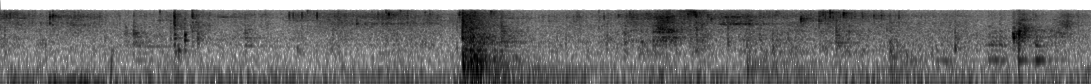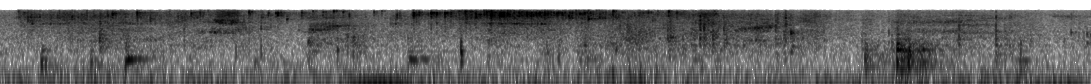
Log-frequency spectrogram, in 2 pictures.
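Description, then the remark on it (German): Water splashes and sloshes steadily throughout as dolphins swim and churn the surface, with a sharper splash early on and occasional louder surges. “Die Delfine schwimmen im Wasser.”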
